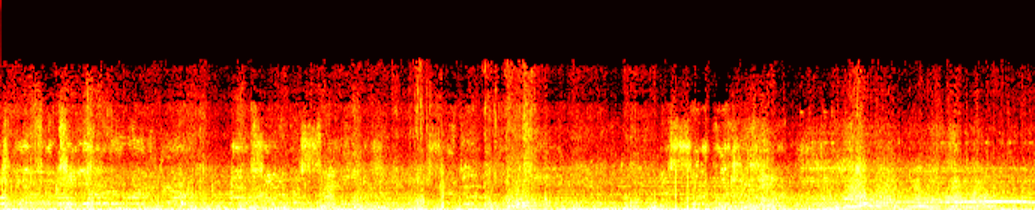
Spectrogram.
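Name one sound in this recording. Fireworks bang and crackle overhead.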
